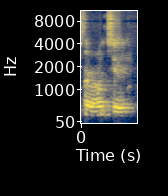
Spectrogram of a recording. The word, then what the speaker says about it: Ferrante: Anne Goldstein learned Italian to read Dante and has translated this pseudonymous author whose name rhymes with Dante. Chris. Who is Ferrante? Elena Ferrante, you got it.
